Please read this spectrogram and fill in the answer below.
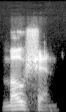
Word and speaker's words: MOCEAN: why we call ourselves motion so it's because our mission is the ocean and so we very much like the particular term because it's pronounced like the word uh motion and of course an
